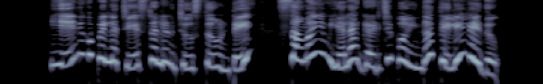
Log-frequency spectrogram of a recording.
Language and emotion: Telugu, happy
